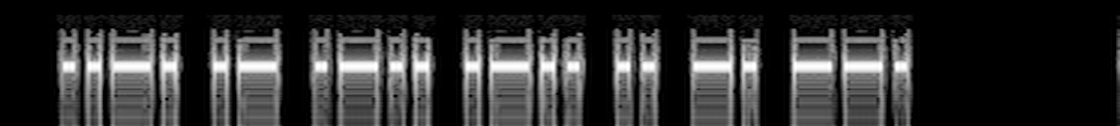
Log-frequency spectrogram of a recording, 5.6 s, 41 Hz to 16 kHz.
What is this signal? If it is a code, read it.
Morse code, heard as a keyed tone, about 19 wpm, 700 Hz. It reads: FALLING
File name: Book One / 10-Chapter 10 - 19 WPM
